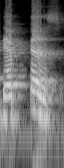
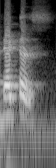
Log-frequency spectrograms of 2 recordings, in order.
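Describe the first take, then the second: First: The b sound is pronounced in the word. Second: The b sound is left out of the word. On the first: The speaker calls it wrong. "इसको देखो लिखा हुआ है डेप्टर्स" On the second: The speaker calls it right. "इसमें बी silent होता है"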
